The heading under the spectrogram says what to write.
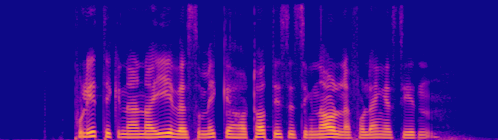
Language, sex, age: Norwegian, female, 33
